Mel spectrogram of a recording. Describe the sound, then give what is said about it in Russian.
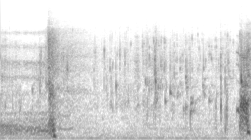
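Water drips and trickles as a monkey wrings out a towel over a bathtub filled with water. Two splashy bursts, one near the start and one at the end, frame a faint patter of scattered drips. “Обезьяна стирает полотенце в наполненной водой ванне. Выжимает.”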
